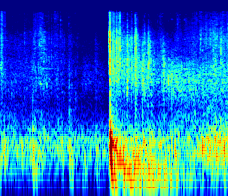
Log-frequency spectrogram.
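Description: An ice axe strikes a body with a thud.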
